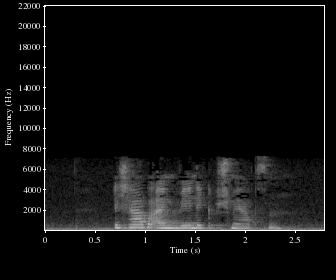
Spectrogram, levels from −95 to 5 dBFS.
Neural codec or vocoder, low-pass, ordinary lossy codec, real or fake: none; 7.2 kHz; MP3, 32 kbps; real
